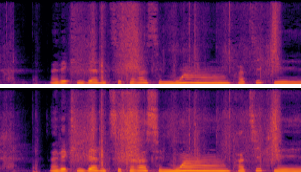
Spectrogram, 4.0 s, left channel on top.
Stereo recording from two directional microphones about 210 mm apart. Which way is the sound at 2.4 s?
45° right (ahead or behind).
